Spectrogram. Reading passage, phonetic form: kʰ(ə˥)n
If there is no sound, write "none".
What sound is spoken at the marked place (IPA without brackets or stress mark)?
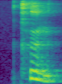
ə˥˩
